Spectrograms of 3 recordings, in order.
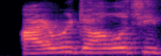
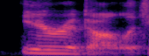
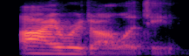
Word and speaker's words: iridology: part of the eye we pronounce this iridology because it is an iris it's not iridology it's iridology and so as we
